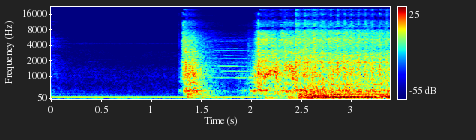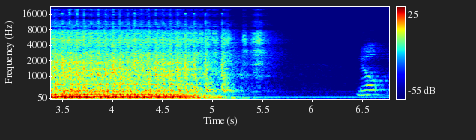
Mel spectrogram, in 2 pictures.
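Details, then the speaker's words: 1967 Harley-Davidson Shovelhead FLH, front cylinder/head, after pushrod readjustment: fast, sharp ticking clatter over idle, about three a second, still present; loose rocker arm bearings suspected. "big uh big clicking noise still so got to dig a little bit deeper"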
